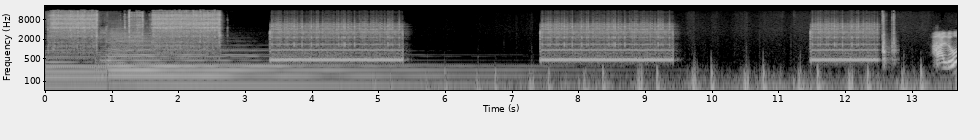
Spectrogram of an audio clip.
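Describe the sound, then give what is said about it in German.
A telephone rings three times, heard from a phone booth on a hot summer day, each ring a long buzzy trill of about two seconds separated by steady pauses, after a few brief clicks and a low hum at the start. “Und diesmal ließ ich es klingeln.”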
